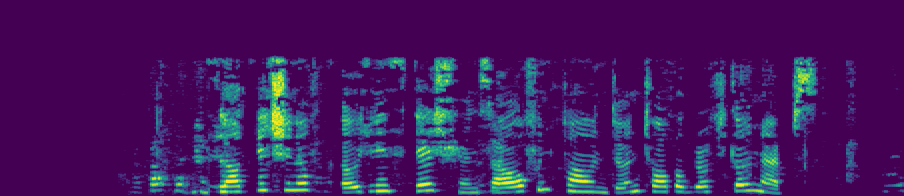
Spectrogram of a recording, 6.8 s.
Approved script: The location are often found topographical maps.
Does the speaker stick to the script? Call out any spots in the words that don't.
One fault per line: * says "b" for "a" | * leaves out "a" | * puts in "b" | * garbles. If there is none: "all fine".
* puts in "of gauging stations"
* puts in "on"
